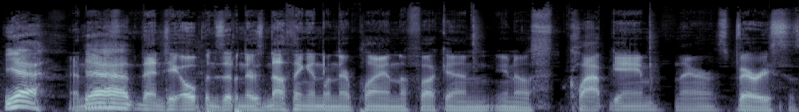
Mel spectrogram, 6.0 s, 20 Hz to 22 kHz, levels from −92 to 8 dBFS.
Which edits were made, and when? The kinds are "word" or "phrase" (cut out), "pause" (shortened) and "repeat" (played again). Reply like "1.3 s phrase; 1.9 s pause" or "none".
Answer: 1.7 s word; 2.4 s word; 4.2 s word; 5.1 s word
